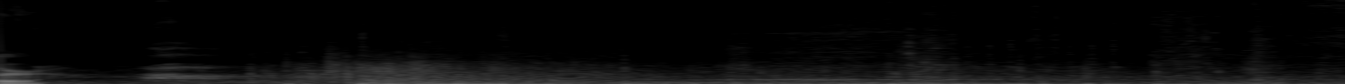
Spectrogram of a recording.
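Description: Heavy footsteps thud steadily on a metal floor.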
